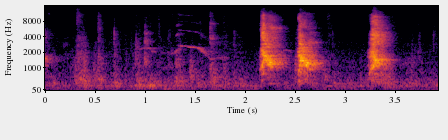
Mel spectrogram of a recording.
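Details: Male toy poodle puppy from a Tokyo-area breeder, indoors: after soft shuffling and a brief thin rising whine, three sharp, bright yappy barks follow in quick succession, the last after a short pause.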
